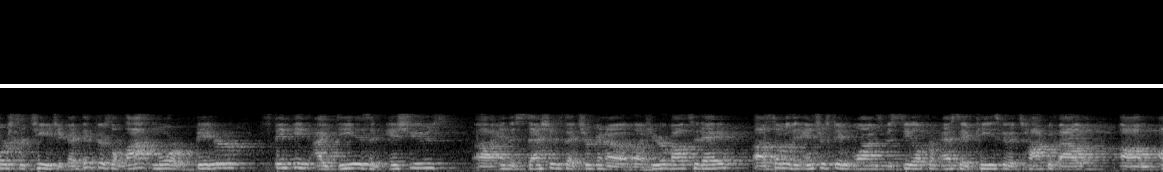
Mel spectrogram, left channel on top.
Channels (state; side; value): silent; left; digital silence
